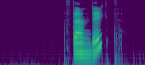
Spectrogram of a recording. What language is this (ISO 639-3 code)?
swe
